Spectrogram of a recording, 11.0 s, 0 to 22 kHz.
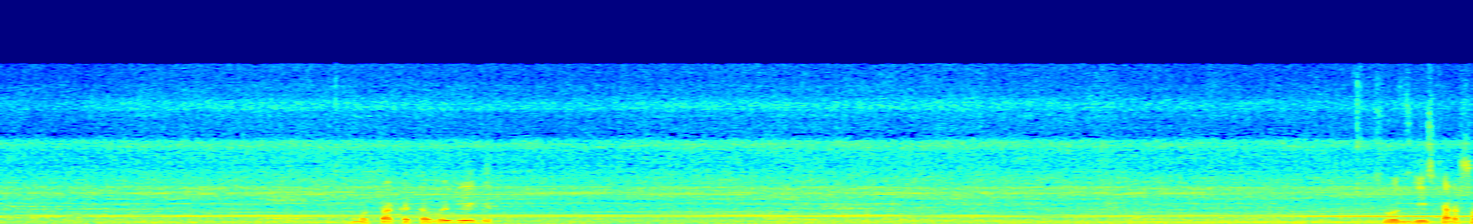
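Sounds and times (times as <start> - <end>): machinery hum: 0.0 - 11.0.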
